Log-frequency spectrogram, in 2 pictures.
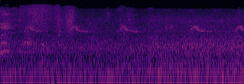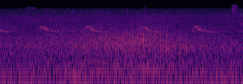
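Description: A bird calling over and over, one short high note sliding downward each time, repeating roughly every two-thirds of a second. Behind it is a steady low background hiss of open-air ambience.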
